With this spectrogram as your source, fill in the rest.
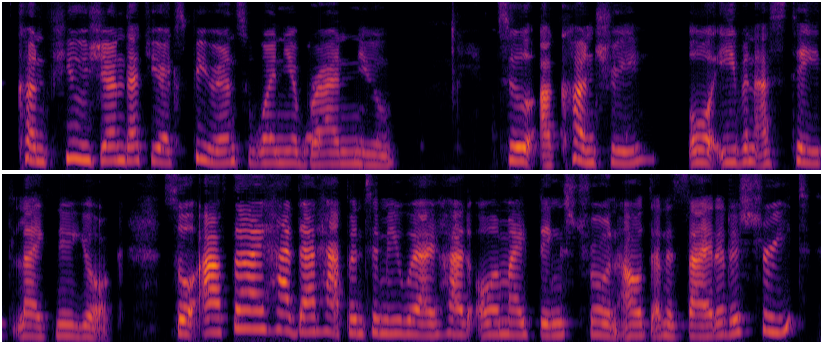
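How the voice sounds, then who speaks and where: Female podcast guest, Trinidadian accent, bright forceful voice on the high side, emphatic informal storyteller. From Trinidad and Tobago. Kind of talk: personal storytelling in an interview.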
